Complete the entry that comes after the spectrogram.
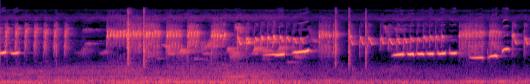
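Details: Lure song (pancingan) of the White-rumped shama: varied phrases of clear whistles, some level and some rising, mixed with dense high buzzy trills and fast chip series, loud and continuous throughout.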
